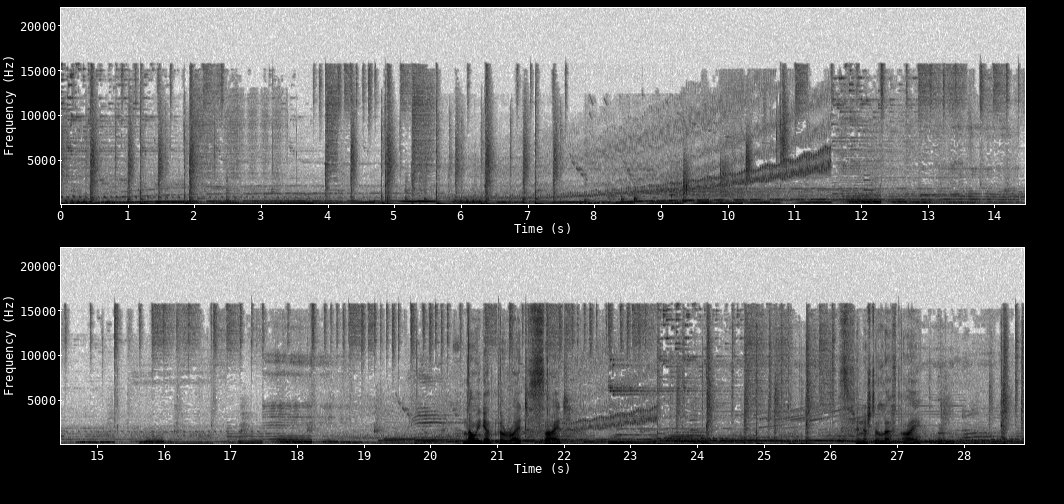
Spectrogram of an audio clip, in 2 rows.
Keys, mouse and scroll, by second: 17.9-18.6 scroll down 6, 18.6-20.2 middle drag, 20.6 KP_7, 21.6-22.8 shift+middle drag, 22.8-23.6 scroll up 5, 23.6-25.3 shift+middle drag, 25.3 c.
